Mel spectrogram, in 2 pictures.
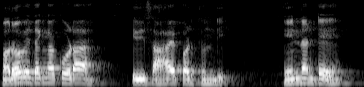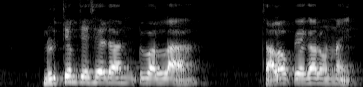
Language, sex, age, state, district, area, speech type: Telugu, male, 18-30, Andhra Pradesh, East Godavari, urban, spontaneous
